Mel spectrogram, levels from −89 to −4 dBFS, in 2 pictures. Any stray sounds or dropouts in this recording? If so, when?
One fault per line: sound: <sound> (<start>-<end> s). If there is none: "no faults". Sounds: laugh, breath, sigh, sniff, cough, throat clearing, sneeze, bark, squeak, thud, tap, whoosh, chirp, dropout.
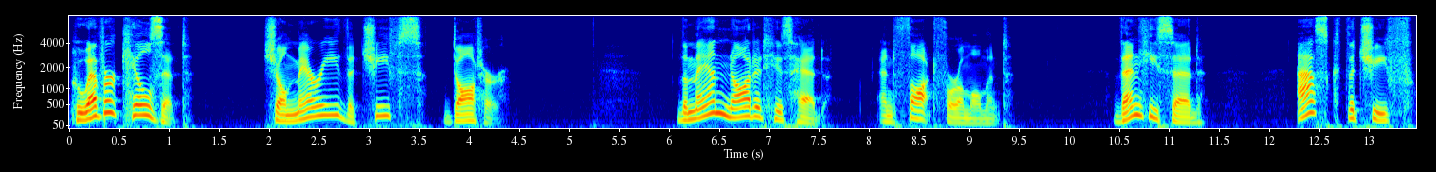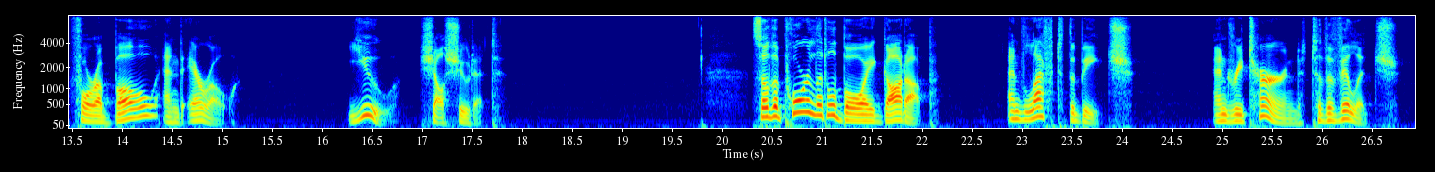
no faults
